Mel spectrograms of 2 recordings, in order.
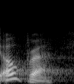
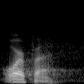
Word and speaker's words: Orpah: And you might say, well, that's spelled wrong. It should be Oprah. Well, maybe those two names are related, I don't know. But this woman's name was Orpah, and the other was Ruth.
